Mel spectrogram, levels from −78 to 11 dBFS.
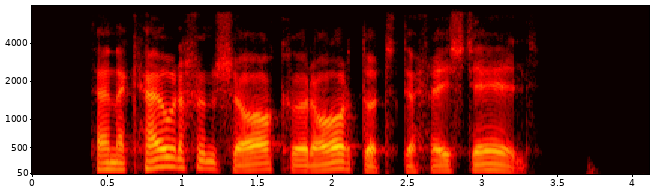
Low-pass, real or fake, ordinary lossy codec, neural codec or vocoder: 7.2 kHz; fake; Opus, 32 kbps; codec, 16 kHz, 2 kbps, FunCodec, trained on Chinese and English, 25 frames a second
